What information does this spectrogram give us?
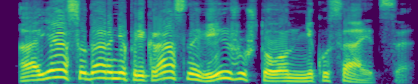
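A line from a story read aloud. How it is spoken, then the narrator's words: Resonant voice. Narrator (Russian): ответил звучным голосом человек под сосной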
